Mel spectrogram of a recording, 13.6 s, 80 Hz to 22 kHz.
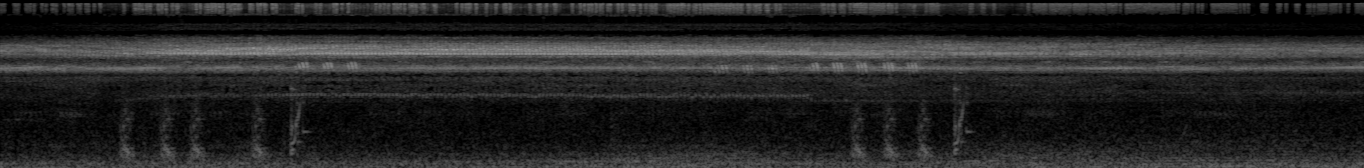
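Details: Katydids (caricangkas, bush crickets) in jungle: a steady, shrill high-pitched drone throughout, with short pulsed ticks near 3 and 9 seconds and low croaking frog-like calls in two bursts.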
